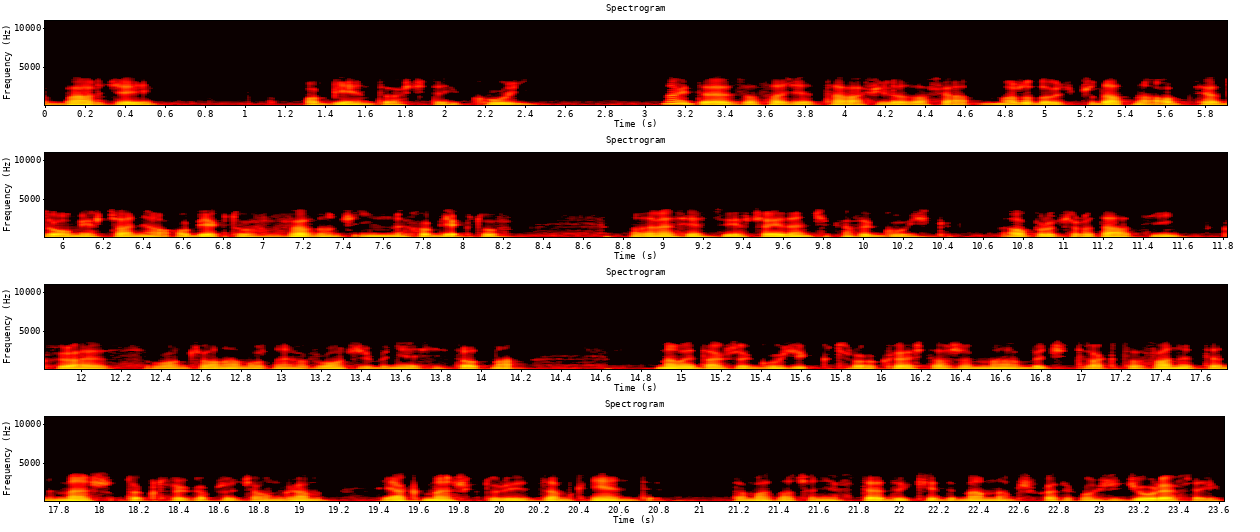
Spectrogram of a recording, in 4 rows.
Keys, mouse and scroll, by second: 0.3 middle click, 1.1 middle click, 2.6 g, 8.7 middle click, 12.3 click, 20.3 right click, 20.9 Tab, 21.8 right click, 22.7 ctrl+KP_Add, 22.8 ctrl+KP_Add, 23.0 ctrl+KP_Add.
